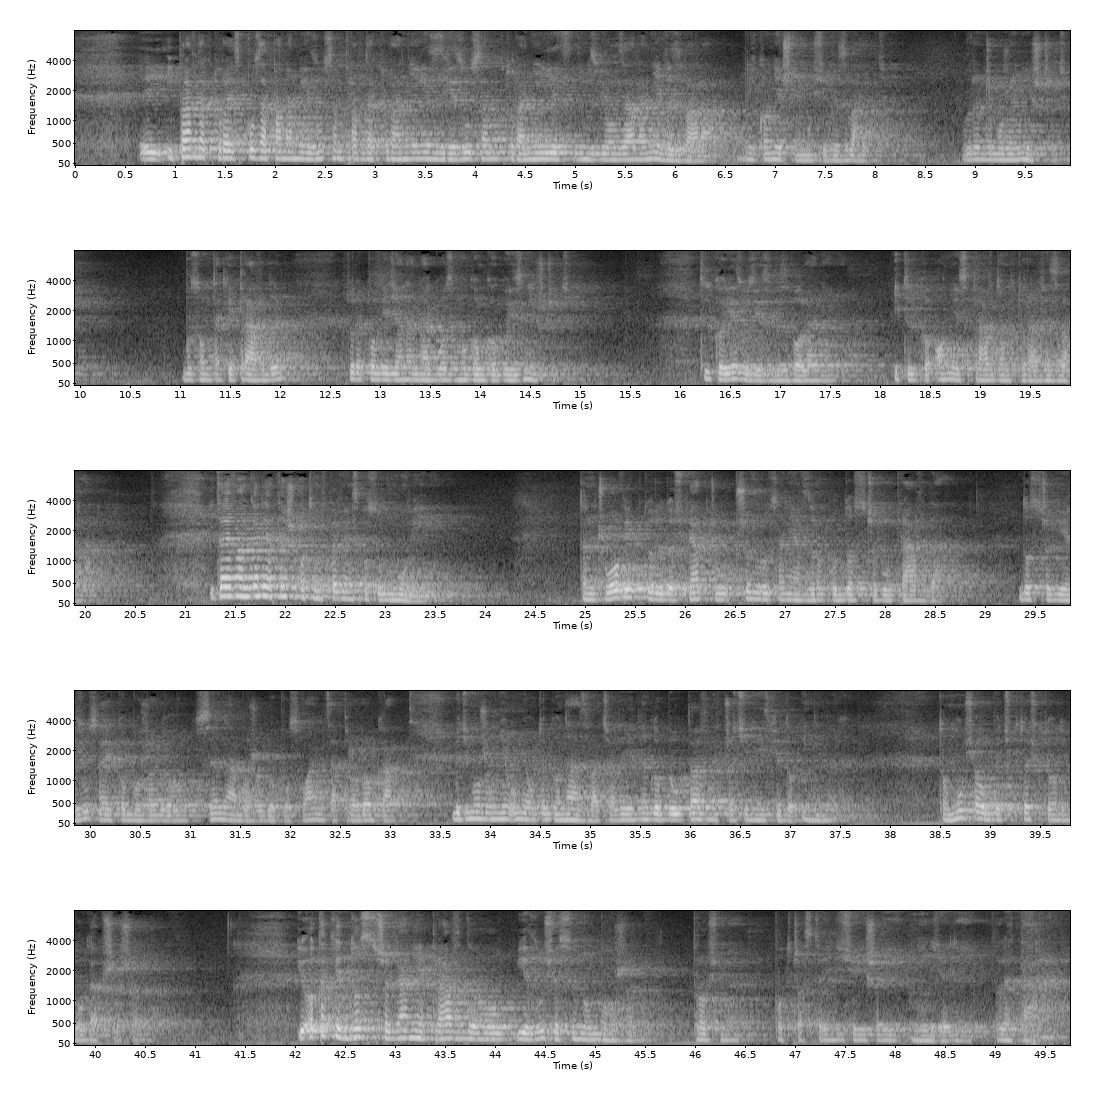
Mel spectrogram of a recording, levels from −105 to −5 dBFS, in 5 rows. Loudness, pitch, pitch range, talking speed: -30 LUFS, 130 Hz, 115-140 Hz, 135 wpm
